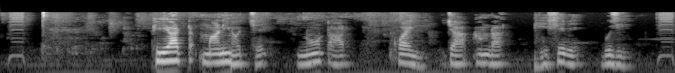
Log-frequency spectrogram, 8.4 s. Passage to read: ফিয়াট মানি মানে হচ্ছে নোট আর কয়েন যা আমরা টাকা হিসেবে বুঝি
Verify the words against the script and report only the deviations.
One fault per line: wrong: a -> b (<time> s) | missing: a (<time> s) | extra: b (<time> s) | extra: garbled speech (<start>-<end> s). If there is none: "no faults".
missing: মানে (2.9 s)
missing: টাকা (6.2 s)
